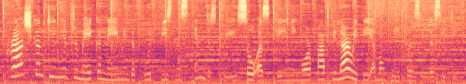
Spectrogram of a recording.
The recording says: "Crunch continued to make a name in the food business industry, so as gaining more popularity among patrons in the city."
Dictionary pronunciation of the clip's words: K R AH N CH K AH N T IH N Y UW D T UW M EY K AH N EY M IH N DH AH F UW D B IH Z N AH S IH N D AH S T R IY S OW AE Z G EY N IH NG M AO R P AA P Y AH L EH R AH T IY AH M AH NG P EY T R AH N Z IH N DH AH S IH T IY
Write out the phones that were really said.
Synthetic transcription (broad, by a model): K R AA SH K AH N T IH N Y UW D T UW M EY K AH N EY M IH N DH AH F UW D B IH S N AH S IH N D AH S T R IY S OW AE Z G EY N IH NG M AO R P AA P Y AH L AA R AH T IY AH M AH NG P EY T R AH N S IH N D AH S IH T IY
